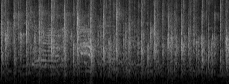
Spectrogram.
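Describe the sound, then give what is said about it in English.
Soft, steady clapping runs throughout, a quick train of light claps like a small group applauding gently, with faint voices murmuring underneath near the start. “That was just a soft clap. Soft clapping.”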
